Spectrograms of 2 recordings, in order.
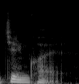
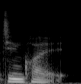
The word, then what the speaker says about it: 尽快: Yeah, they're saying 尽快, fourth tone.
